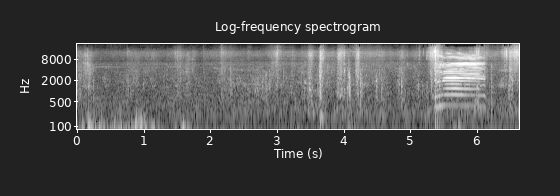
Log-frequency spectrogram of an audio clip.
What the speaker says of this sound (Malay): Kambing. Hai kambing.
